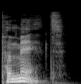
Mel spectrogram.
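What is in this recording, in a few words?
"permit", British English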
